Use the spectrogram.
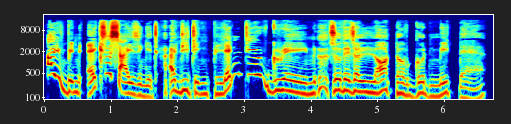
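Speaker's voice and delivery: high, slow, proud cow voice; a cow boasting of its meat; cow character. A narrator's reading. Cow boasting of its meat to Zaphod, in a high, slow proud voice.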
